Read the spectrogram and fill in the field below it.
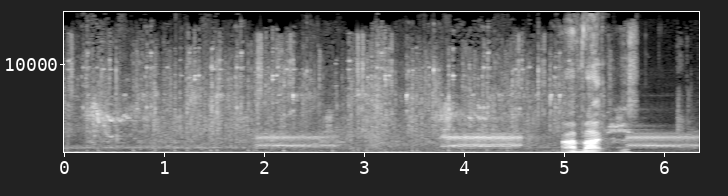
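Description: A goat in Resident Evil 5 bleats a few times in short wavering calls between stretches of game ambience and footsteps. Someone talks over it, and one loud burst near the end stands out.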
